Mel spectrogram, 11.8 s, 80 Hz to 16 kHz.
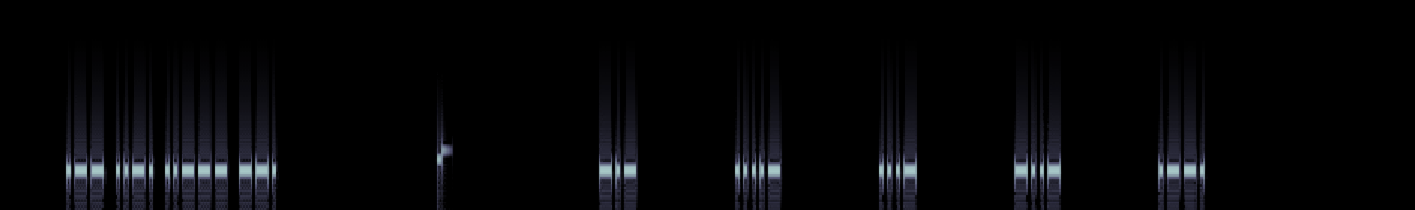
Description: Morse code, heard as a keyed tone, about 36 wpm, spaced as for 14 wpm, 700 Hz. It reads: WF2G K4VXP
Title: USA Call Signs - 8x Character Spacing - 35wpm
